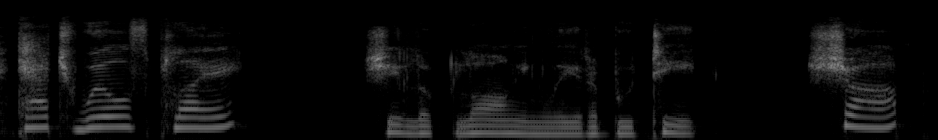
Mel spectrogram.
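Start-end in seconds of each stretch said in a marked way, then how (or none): 0.1-1.2 coaxing. A narrator's reading. Dora coaxing Jed. 4.0-4.6 hopeful. A narrator's reading. Dora hopeful.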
